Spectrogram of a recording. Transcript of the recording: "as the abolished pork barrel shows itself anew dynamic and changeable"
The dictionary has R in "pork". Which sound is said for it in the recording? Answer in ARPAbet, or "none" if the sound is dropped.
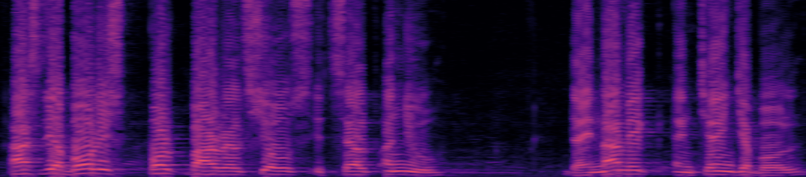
L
